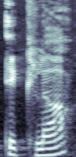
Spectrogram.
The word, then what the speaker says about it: Hekla: Alors, si on essaye de terminer par un exemple concret, et moi je trouvais intéressant de prendre l'exemple de la tour Éclat, euh, qui, je le rappelle pour nos auditeurs, s'écrit H-E-K-L-A, euh, même si phonétiquement l'ambiguïté est autorisée peut-être conseillée,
